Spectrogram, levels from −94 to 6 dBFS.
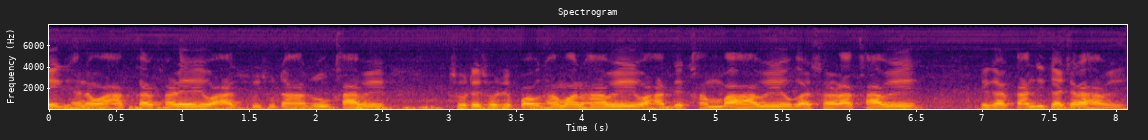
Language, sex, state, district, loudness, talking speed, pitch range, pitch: Chhattisgarhi, male, Chhattisgarh, Rajnandgaon, -14 LUFS, 200 wpm, 145-170 Hz, 160 Hz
